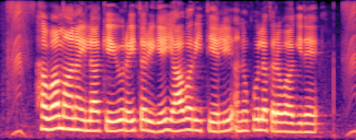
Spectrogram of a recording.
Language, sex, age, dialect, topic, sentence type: Kannada, female, 41-45, Mysore Kannada, agriculture, question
